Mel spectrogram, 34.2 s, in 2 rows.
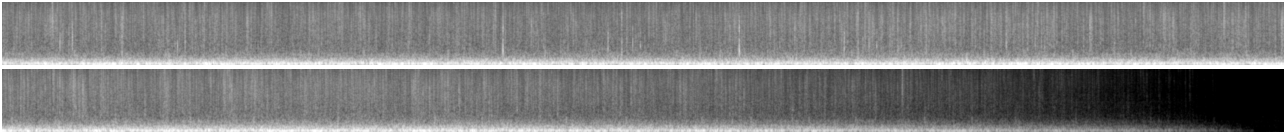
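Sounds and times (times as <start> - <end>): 
flames: 0.0 - 32.5.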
